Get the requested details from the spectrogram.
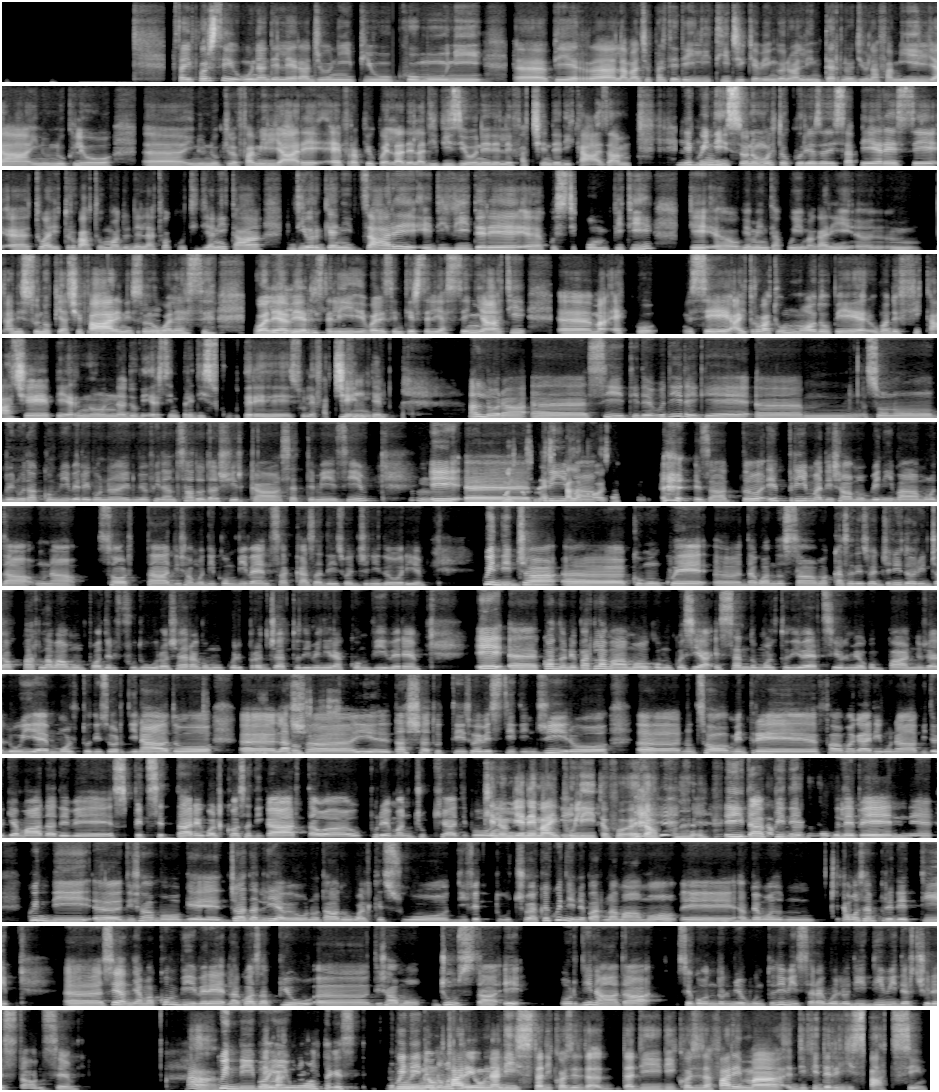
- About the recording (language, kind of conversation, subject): Italian, podcast, Come vi dividete le faccende a casa, avete regole?
- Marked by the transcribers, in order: cough; chuckle; other background noise; tapping; chuckle; chuckle; "cioè" said as "ceh"; chuckle; "dividere" said as "difidere"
